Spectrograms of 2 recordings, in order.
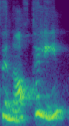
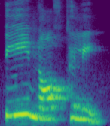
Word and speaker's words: phenolphthalein: Phenolphthalein. You won't pronounce L.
